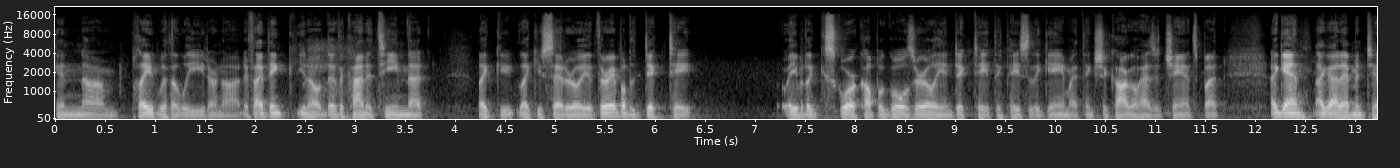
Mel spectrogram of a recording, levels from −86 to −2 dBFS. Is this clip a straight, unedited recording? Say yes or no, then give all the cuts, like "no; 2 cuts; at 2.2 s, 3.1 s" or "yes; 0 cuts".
yes; 0 cuts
